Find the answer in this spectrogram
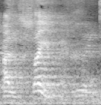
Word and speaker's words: Alzheimer: Se escribe Alzheimer con H, Alzheimer con H, y se pronuncia Alzheimer.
